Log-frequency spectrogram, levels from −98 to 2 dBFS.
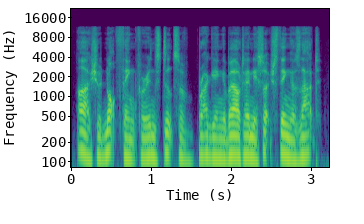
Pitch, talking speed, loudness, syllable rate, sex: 115 Hz, 260 wpm, -18 LUFS, 6.3 syllables/s, male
